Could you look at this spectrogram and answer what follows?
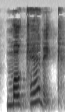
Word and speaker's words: mechanic: one a mechanic Sorry mechanic từ thứ nhất Chúng ta có từ mechanic trọc âm rơi vào âm thứ hai bởi vì nó đứng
